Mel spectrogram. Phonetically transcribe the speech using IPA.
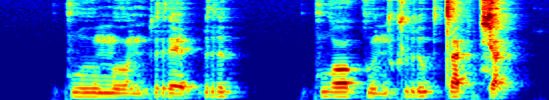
k w uː˧ m oː˨˩ n p r ɛː˨˩ p̚ r ɯ˥˩ k̚ | k w ɔː˥˩ k u˩˦ n k r u˦˥ ʔ t a˦˥ k̚ t͡ɕ a˨˩ k̚

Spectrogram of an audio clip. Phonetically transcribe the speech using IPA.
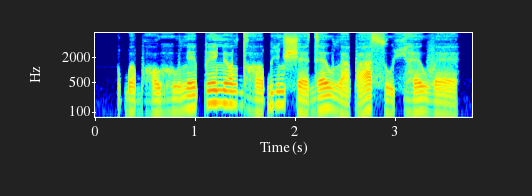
ɓ ʌ˩ bʱ ɔ˩ u̯ ɦ u˨˩˦ l e˧˥˧ p e˥ lʲ ɔ˥ l dʱ ʌ˨˩˦ ɓ i˥ l ʃ ɛ˨˩˦ d ɛ˧˥˧ u̯ l a˩ p a˧˥˧ s u˨˩˦ ç ɦ ɛ˧˥˧ u̯ β ɛ˧˩

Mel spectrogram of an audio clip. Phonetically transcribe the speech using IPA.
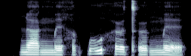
ɳ a ŋ͡m ɛ h ʌ k͡p u h ə˞ tʼ ə˞ ŋ͡m ɛ

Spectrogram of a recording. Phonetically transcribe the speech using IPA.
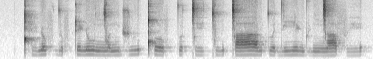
ǃʰ ɛ̤ ɳ ʊ f d ʊ f ʈ i ɳ u ŋ͡ǀ ʊ n d͡ʒ ṳ ɳ ǃʰ ʊː f t̪ ʊ ǀ e̤ ǀ ṳ ɳ ǀ aː ɳ tʷ e d iː ɳ d̪ i̤ ɳ ŋ͡ǀ a f e̤

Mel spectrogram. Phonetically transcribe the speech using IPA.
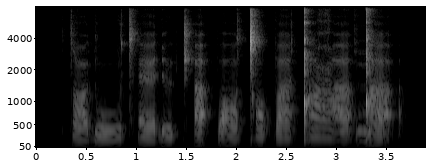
tˤ uː ɗ uː t͡sʼ ɛː ɗ ɨː ʔ t͡ʃʼ a ʔ p ɒː ǀ ɒ p a ǃ a ʕ aː ʔ ŋ͡ǃ a ʔ

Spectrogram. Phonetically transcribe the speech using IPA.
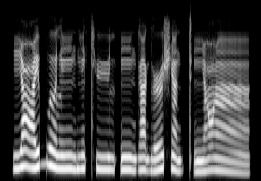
i ʕ e b ɤ l ĩː ɡ ĩ tʰ yː l ʔ ĩː ɡ a ɡ ə˞ ʃ ã d tʼ ĩ ʕ ãː

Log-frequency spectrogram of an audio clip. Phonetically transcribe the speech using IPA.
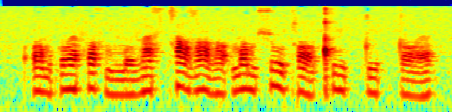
ʔ ɔ˧˩ m k o˦ ɐ̯ f ɔ˦ x mː o˩ v a˦ x cʰ a˥˨ zˤ a˥˨ ðˤ a˧˩˧ ʔ m ɔ˥˨ m ʃ u˥˨ cʰ ɔ˧˩˧ ǃʰ y˥˨ tː y˧˩ tː ɔ˧˩˧ ɐ̯

